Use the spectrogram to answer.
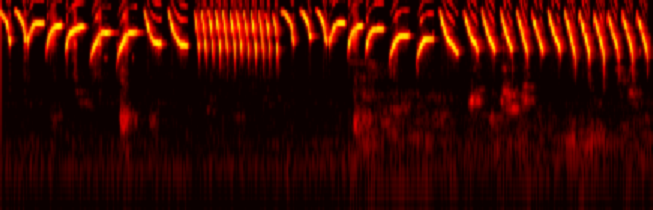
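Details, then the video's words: Caged canary in lively gacor form singing a cengkok mewah (luxurious phrasing) master song meant to tutor young songbirds: a run of sharp downslurred whistles, a fast rattling trill, then rapid repeated descending notes, all clean and loud. "MASTERAN KENARI GACOR || Cengkok Mewah Mudah Masuk untuk Burung Bahan"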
